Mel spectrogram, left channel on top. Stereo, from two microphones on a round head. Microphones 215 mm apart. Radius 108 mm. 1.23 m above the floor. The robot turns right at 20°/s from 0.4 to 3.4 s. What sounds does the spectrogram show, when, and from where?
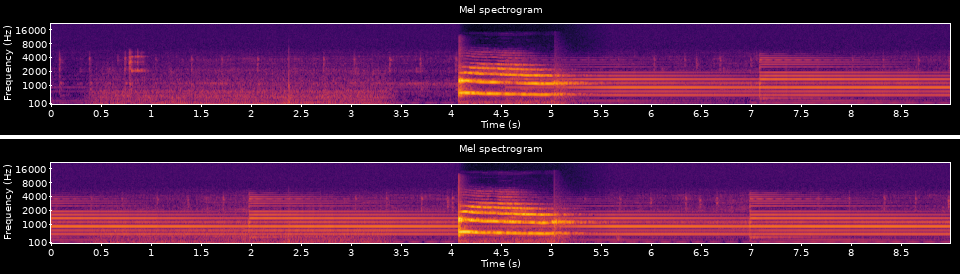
4.1 s a cat meowing: 50° right (ahead or behind), 0.7 m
